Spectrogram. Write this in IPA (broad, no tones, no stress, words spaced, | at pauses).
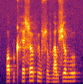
ɔpuʈhɪ ɬɵfʉwɬuv ðawɕɵvu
